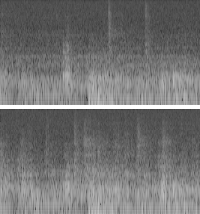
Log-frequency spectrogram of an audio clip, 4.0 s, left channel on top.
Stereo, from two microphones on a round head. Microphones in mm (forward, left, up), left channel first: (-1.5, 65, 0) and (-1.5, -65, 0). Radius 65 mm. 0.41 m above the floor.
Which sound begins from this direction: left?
Footsteps, at 1.8 s.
